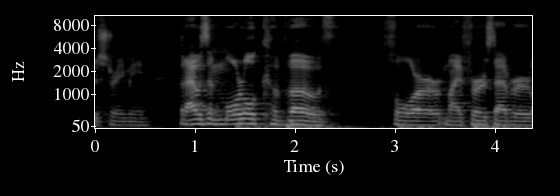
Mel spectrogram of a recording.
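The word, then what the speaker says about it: Kvothe: like everybody didn't know how to pronounce kavod cuz its kv o th e and their Cavalli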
